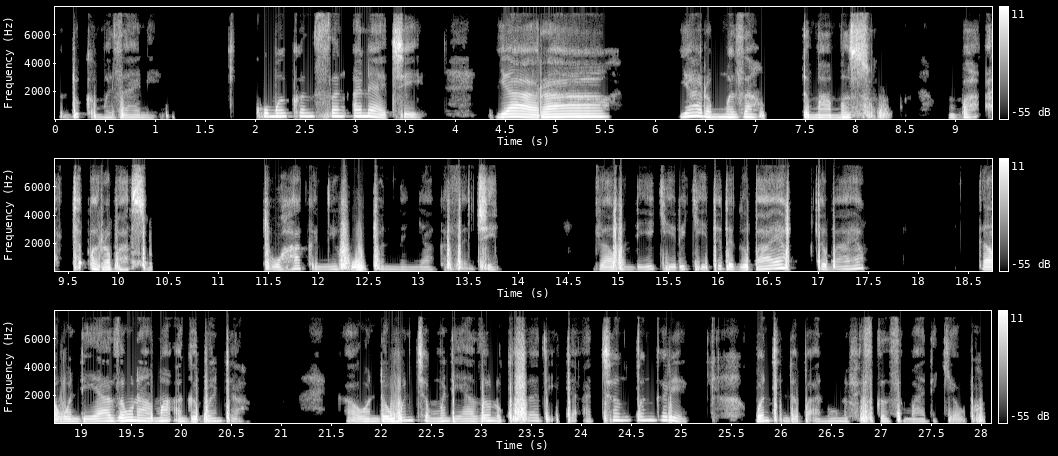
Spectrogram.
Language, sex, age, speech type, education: Hausa, female, 15-29, spontaneous, tertiary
